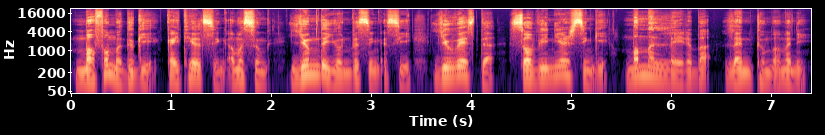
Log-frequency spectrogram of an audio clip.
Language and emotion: Manipuri, happy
